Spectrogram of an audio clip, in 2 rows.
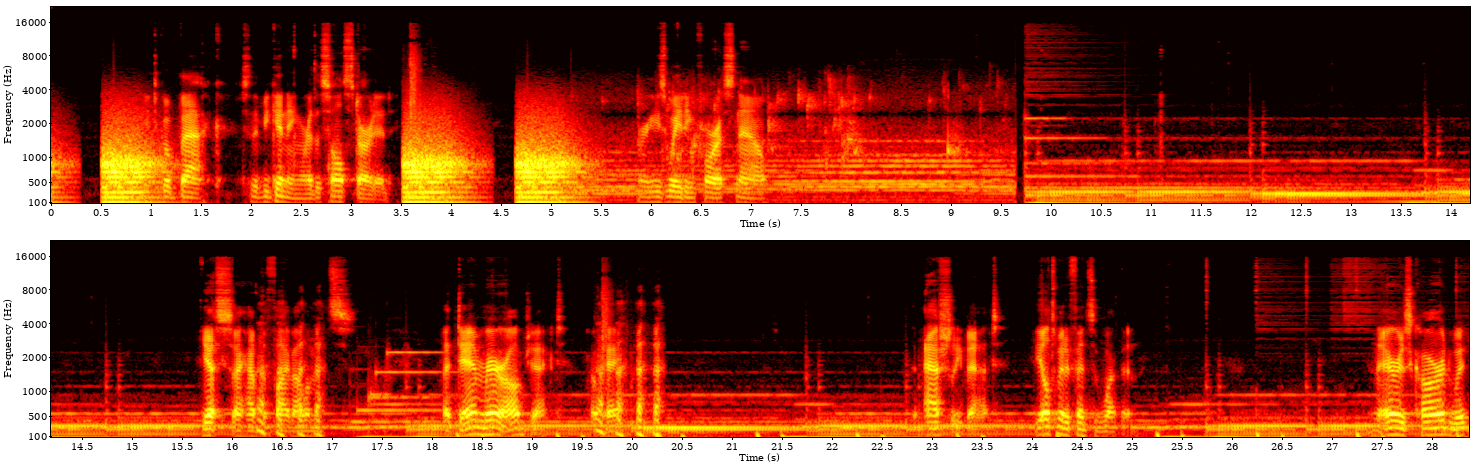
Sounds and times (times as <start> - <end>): Speech: 1.1 - 3.4, 5.9 - 7.2, 15.7 - 17.2, 18.1 - 20.0, 22.8 - 25.0, 27.4 - 28.3
Music: 3.6 - 28.3.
